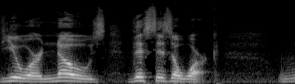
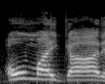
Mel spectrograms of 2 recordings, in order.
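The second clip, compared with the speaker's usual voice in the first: mock serious gasp; 7 semitones higher, 6 dB louder than usual. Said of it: "so serious".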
